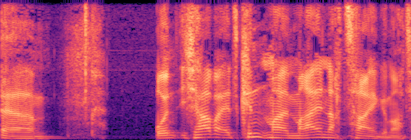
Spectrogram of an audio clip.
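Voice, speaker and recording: Vocal fry runs through a man's fairly quick speech. Very wide pitch swings mark his delivery. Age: 30s. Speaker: radio host. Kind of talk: casual chat.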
